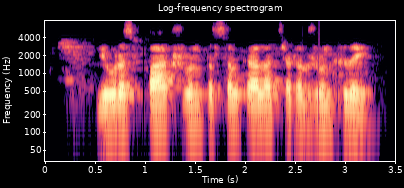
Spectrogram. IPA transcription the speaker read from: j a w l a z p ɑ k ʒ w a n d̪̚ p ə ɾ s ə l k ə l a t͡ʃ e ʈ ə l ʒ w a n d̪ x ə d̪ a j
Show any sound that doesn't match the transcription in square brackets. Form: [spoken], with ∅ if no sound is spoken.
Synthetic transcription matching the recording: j a w [ɾ] a z p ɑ k ʒ w a n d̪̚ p ə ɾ s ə l k [ɑ] l a t͡ʃ [a] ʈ ə l ʒ w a n d̪ x ə d̪ a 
